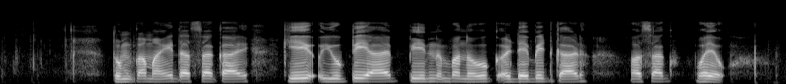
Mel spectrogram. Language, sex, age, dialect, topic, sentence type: Marathi, male, 18-24, Southern Konkan, banking, statement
